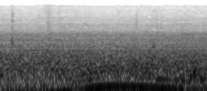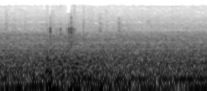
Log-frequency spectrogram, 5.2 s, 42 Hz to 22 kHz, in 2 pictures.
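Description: Alfa Romeo 156 engine and road noise heard from inside the cabin as the car pulls away from a junction, the low engine drone growing stronger about a second in. A few light clicks come about three seconds in.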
